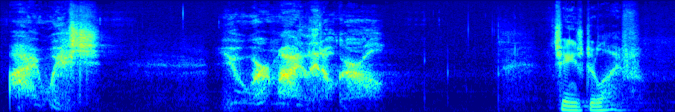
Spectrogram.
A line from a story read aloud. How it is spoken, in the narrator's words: Leonard said in a whisper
